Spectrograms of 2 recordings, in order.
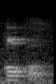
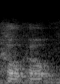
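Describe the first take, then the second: First: The name is said with a Spanish accent. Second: The name is said without a Spanish accent. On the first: The speaker calls it right. "You had to have a little bit of a Spanish accent when you said it" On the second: The speaker calls it wrong. "Not Coco"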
